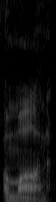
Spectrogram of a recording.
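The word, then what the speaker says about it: Amon: His son is pronounced Ammon.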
